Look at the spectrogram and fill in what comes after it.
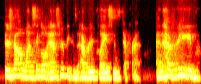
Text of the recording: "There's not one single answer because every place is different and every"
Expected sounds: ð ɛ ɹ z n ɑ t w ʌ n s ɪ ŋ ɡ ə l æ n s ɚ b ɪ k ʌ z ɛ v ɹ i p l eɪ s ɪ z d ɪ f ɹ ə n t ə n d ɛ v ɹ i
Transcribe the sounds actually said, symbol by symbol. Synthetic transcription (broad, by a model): ð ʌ ɹ z n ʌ t w ʌ n s ɪ ŋ ɡ l æ n s ɚ b ɪ k ʌ z ɛ v ɹ i p l eɪ s ɪ z d ɪ f ɹ ə n t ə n ɛ v ɹ i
